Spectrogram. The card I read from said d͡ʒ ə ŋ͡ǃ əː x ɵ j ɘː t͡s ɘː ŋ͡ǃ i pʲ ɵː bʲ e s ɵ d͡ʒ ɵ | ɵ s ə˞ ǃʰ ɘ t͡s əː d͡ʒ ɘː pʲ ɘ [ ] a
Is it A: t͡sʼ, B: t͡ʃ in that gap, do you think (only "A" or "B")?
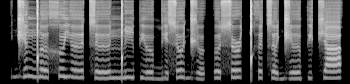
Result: B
